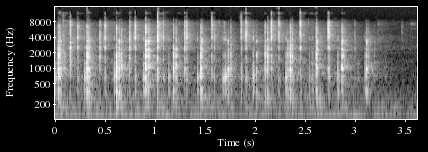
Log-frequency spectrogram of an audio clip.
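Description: A small round white plastic cosmetic jar, held in both hands, has its lid tapped rapidly with long thumbnails. About two dozen short, dry, clicky taps come in an uneven patter, bright and centered around 1 kHz, with no ring. The taps soften and fade out at the end.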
